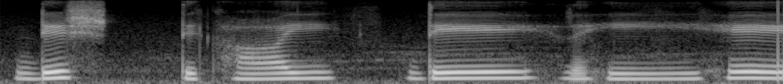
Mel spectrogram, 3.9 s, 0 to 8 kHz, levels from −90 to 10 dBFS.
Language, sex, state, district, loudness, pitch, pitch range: Hindi, female, Madhya Pradesh, Bhopal, -16 LUFS, 210 Hz, 195-220 Hz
